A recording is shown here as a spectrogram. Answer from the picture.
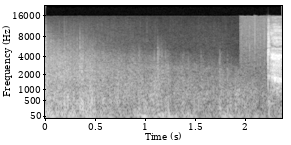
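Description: Dramatic soundtrack sting ending: a deep boom and rumble dying away, the high end fading first.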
